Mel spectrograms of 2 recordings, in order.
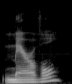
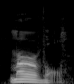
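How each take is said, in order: First: The name begins with a fuller 'Mary' sound. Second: The name begins with a short 'Mer' sound. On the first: This is the usual local pronunciation. "There's the normal ways" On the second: This marks a strongly rural, redneck speaker. "or if you're really, really, really, really redneck"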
